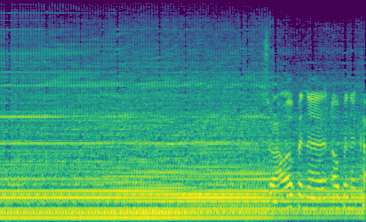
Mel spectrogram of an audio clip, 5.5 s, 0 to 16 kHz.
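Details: New Ingersoll Rand 5 hp single-stage twin-cylinder 60-gallon air compressor for a CNC plasma air system, filling from about 50 psi tank pressure: steady even piston chug over smooth motor hum, no knocks or air leaks; running normally.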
